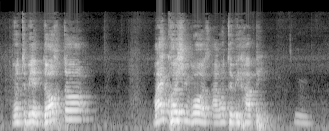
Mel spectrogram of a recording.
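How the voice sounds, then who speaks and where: Over audible room echo, a man speaks in a high voice with an animated tone at a fairly quick pace. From Cyprus. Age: 20s. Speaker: network marketing speaker. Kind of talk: motivational speech.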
